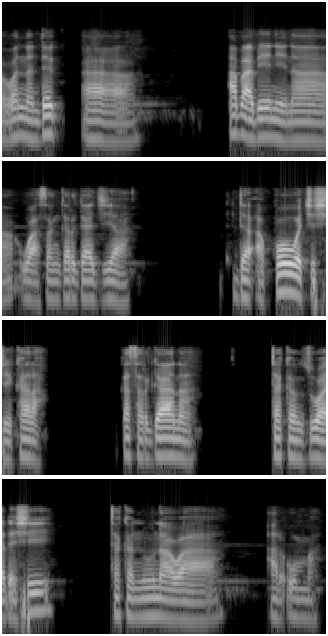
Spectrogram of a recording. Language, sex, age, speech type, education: Hausa, male, 30-45, spontaneous, secondary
